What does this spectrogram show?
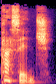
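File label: "passage", British English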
